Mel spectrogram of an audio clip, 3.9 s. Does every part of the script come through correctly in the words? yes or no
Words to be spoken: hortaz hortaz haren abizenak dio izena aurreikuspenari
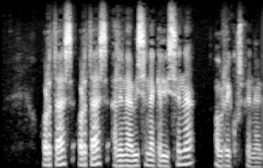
yes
